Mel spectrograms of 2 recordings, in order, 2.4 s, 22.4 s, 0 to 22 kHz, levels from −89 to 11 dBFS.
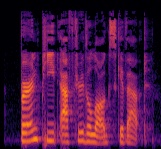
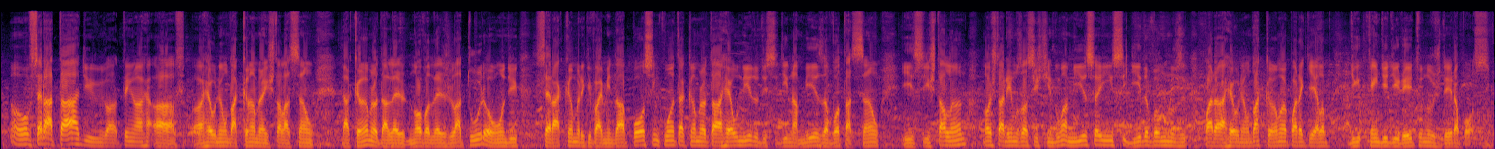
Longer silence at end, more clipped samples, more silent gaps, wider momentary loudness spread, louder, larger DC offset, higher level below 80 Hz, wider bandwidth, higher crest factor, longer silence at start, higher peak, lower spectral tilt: first, 0.25 s vs 0 s; neither; neither; first, 10 LU vs 7 LU; second, -19 LUFS vs -15 LUFS; neither; second, -70 dBFS vs -48 dBFS; about the same, 16.5 kHz vs 16 kHz; first, 20 dB vs 14 dB; first, 0.3 s vs 0 s; about the same, -2 dBFS vs -2 dBFS; second, -2.5 dB/octave vs -5 dB/octave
